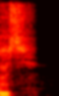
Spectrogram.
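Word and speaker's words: Meeus: Äh, Jordi Mois. – Meus. Mös. Also Mös. er wurde Mös ausgesprochen von, von Bernie Eisel.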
